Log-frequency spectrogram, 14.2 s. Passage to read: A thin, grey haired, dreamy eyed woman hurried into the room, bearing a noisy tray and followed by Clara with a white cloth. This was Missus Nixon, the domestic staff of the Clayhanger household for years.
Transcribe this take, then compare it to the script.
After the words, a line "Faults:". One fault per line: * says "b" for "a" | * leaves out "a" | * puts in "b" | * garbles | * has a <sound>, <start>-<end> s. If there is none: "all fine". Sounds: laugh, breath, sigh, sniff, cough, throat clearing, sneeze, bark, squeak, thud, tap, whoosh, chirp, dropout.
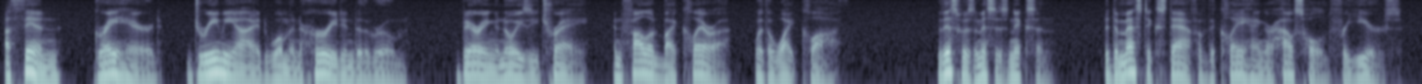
A thin, grey haired, dreamy eyed woman hurried into the room, bearing a noisy tray and followed by Clara with a white cloth. This was Missus Nixon, the domestic staff of the Clayhanger household for years.
Faults:
all fine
